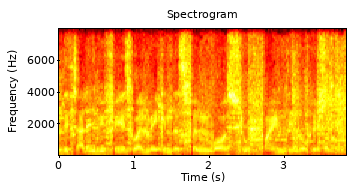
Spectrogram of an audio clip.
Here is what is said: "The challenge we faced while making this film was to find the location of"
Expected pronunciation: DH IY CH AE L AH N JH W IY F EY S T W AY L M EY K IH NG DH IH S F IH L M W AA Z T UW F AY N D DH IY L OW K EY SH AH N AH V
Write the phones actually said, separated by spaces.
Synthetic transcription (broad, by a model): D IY CH AE L AH N JH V IY F EY S T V AY L M EY K IH NG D IH S F IH L M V AA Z T UW F AY N D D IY L OW K EY SH AH N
